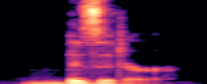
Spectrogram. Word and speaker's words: visitor: try the word visitor most Japanese learners will try to say it in katakana be da da da da this is very different from the English word visitor it sounds like the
